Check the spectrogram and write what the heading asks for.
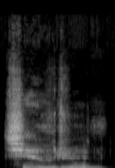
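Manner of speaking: high, loud horrified scream; appalled high outcry. A narrator's reading. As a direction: scream it in alarm. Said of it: "screamed Edmund".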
